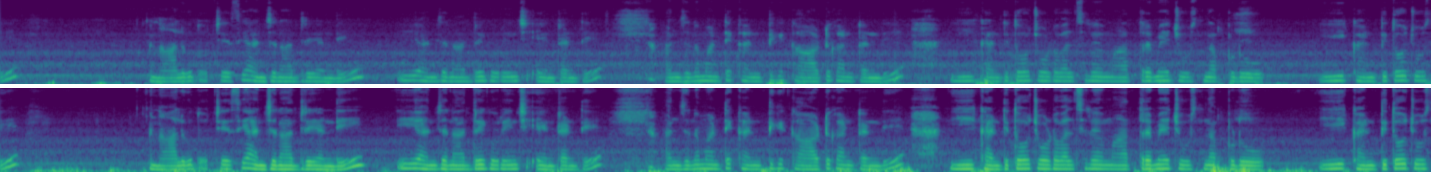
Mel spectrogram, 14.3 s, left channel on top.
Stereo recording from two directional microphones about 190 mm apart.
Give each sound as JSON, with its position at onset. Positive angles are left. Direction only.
{"t": 1.5, "sound": "speech", "side_deg": -35}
